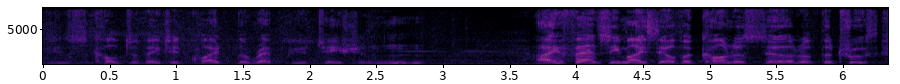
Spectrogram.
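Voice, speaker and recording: Low, theatrical shady informant. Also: male voice, noisy background. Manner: dramatic, knowing, drawn-out storytelling. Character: shady, grandiose male underworld informant spinning rumours. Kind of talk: video game character dialogue.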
